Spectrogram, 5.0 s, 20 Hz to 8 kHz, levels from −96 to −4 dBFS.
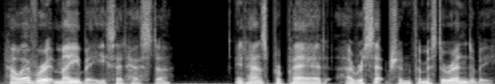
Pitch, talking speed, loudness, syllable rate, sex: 125 Hz, 170 wpm, -19 LUFS, 5.6 syllables/s, male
